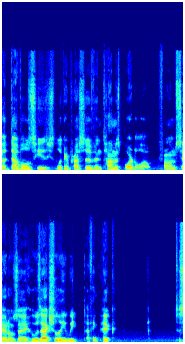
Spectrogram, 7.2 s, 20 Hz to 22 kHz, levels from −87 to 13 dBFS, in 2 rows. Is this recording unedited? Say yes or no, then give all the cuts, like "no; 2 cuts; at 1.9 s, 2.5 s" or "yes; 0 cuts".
no; 3 cuts; at 1.2 s, 3.0 s, 5.5 s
